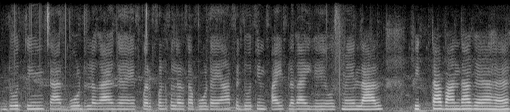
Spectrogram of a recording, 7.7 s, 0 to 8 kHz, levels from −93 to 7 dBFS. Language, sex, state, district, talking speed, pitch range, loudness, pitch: Hindi, female, Chhattisgarh, Rajnandgaon, 205 wpm, 215-230 Hz, -19 LUFS, 220 Hz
